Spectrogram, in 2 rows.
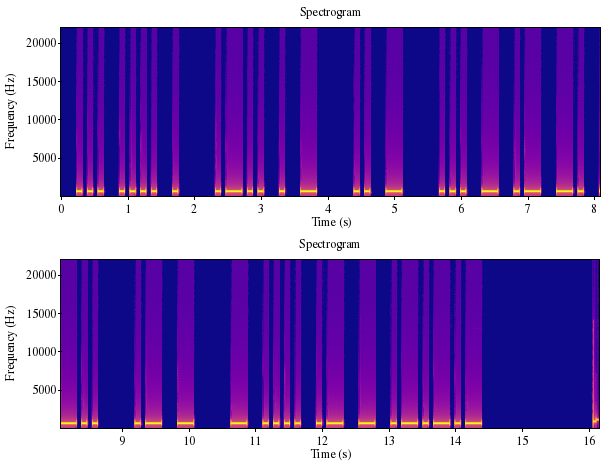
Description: Morse code, heard as a keyed tone, about 15 wpm, 700 Hz. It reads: SHE LET IT STAND AT THAT.
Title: Sentences from Top 1000 Words - Review Part 1 - 15wpm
